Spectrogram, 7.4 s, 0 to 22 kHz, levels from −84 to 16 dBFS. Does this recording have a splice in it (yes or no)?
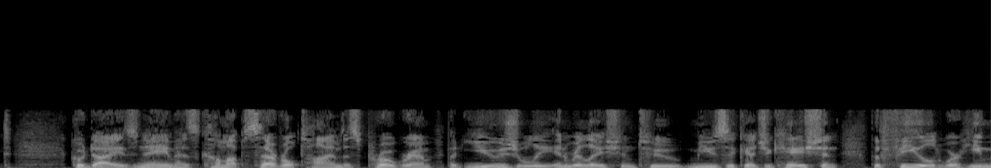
yes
